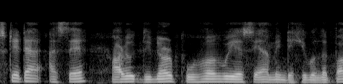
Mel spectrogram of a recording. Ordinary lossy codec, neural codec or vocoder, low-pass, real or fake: none; codec, 16 kHz, 1.1 kbps, Voila-Tokenizer; none; fake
